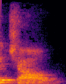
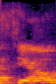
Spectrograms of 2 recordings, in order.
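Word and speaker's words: ciao: तो प्रचलन की भाषा में या पॉपुलैरिटी में, इन द वे of popularity that they से चाओ, ओके। सो ऐसा जिसके अंदर कोई there is no pronunciation rule, but even if यू are speaking it एज सियाओ तो that is also okay, you कैन से, and that person in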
